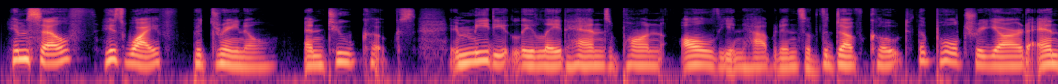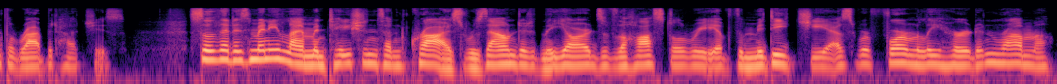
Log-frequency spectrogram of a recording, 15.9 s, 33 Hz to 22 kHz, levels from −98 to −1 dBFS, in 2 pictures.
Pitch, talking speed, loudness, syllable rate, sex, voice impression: 150 Hz, 180 wpm, -22 LUFS, 5.2 syllables/s, female, feminine, middle-aged, tensed, powerful, clear, fluent, intellectual, unique, lively, slightly intense, slightly sharp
